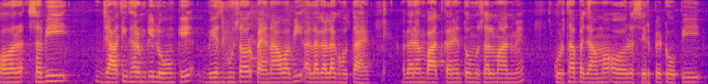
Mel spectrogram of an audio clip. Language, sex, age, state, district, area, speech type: Hindi, male, 45-60, Madhya Pradesh, Bhopal, rural, spontaneous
